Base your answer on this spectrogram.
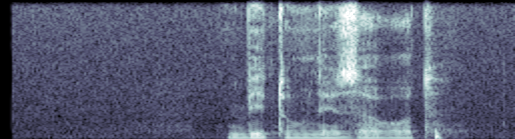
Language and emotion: Russian, neutral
